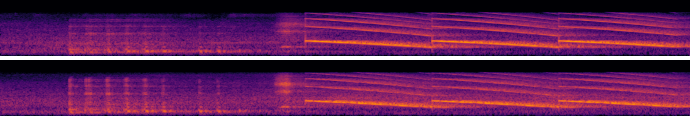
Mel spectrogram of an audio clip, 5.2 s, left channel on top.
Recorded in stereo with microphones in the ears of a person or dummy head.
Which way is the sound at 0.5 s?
40° right (ahead or behind).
